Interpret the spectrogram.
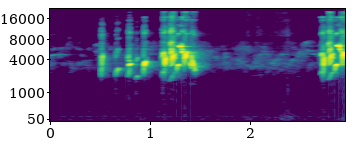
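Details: Balkan goldfinch singing for the 2022 World Championship in Goldfinch Song: a string of separate high chirps building into a dense twittering phrase, a quiet gap, then the start of a further bright twitter.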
